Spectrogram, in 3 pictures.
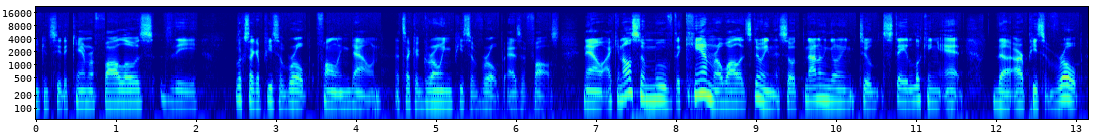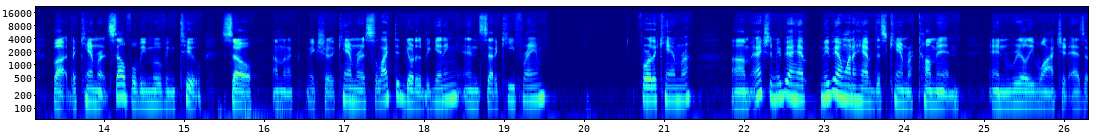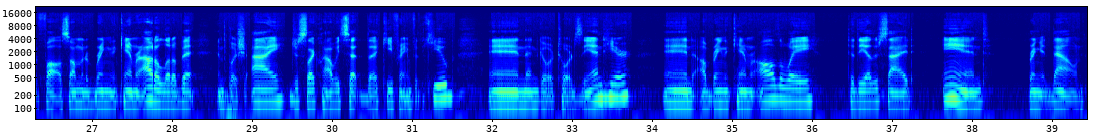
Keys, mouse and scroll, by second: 3.2-6.9 drag, 6.4-8.9 middle drag, 9.5-11.3 drag, 14.3-17.3 middle drag, 17.3-17.7 scroll down 1, 18.3-18.7 scroll down 1, 18.7-21.2 middle drag, 22.2-25.4 middle drag, 24.2-26.2 drag, 28.6 i, 32.4-34.3 drag, 34.5-36.2 drag, 37.8-39.4 drag, 39.2-39.4 middle drag.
